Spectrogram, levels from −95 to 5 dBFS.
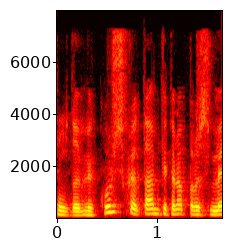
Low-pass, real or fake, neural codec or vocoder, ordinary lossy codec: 7.2 kHz; fake; autoencoder, 22.05 kHz, a latent of 192 numbers a frame, VITS, trained on one speaker; AAC, 32 kbps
